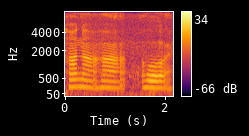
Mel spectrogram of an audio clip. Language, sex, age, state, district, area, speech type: Marathi, female, 18-30, Maharashtra, Ratnagiri, rural, spontaneous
